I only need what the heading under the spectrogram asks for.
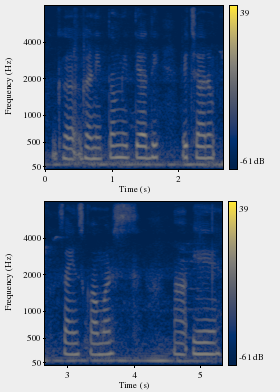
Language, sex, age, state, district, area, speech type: Sanskrit, female, 18-30, Kerala, Kasaragod, rural, spontaneous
